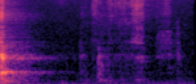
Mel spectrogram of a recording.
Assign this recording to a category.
Sound effects > Other mechanisms, engines, machines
